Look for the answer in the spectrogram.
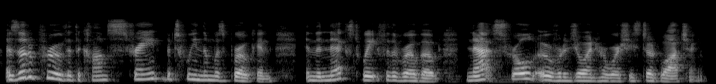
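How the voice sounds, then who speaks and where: A woman's voice: fairly low pitch, lively intonation, brisk, hardly any pauses. A woman with a stuffy, congested voice, reading a story aloud in a storytelling style. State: sinus congestion from allergies. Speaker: reader of an audiobook chapter. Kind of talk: read-aloud storytelling with chatty intro. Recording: dull, lo-fi sound.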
